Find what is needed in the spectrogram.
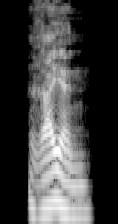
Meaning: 1. archaic form of Reigen 2. plural of Reihe
- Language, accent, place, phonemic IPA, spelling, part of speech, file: German, Germany, Berlin, /ˈʁaɪ̯ən/, Reihen, noun, De-Reihen.ogg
